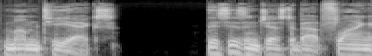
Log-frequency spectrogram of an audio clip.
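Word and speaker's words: MUM-T: Mium TX, pronounced MUMTX.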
